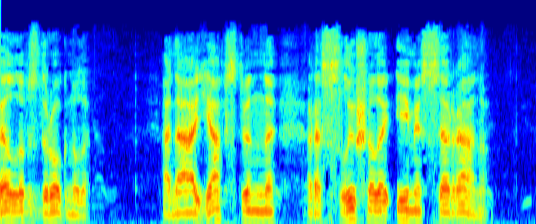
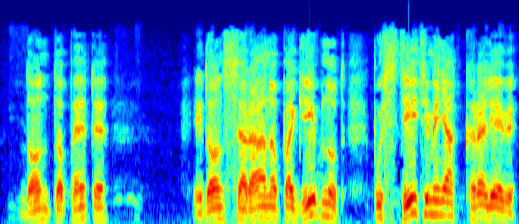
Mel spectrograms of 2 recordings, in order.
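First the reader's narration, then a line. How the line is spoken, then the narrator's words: Shouting in broken Spanish. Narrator (Russian): кричал немного ломаным испанским языком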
